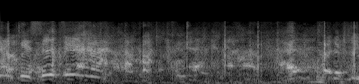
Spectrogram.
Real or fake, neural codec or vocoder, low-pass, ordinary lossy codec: fake; codec, 16 kHz, 2 kbps, FreqCodec, smaller model; none; none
